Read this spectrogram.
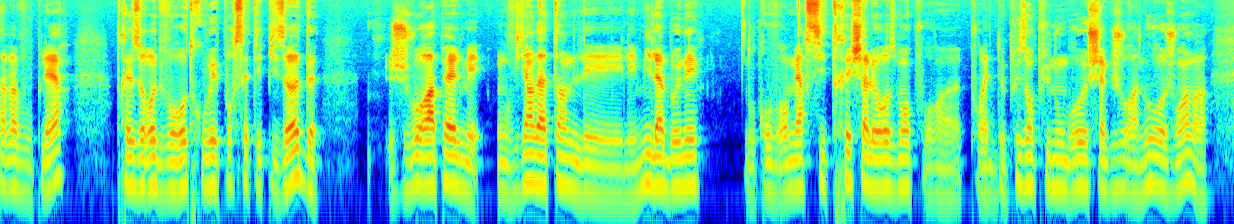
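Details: Adult man speaking French; normal speech.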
